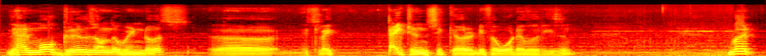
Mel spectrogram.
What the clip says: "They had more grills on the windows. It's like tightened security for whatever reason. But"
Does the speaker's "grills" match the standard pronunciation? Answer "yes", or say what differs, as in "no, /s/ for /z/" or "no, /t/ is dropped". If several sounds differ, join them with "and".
yes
